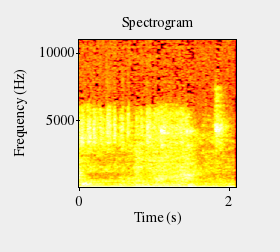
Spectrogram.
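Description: A steady low hum on an old tape recording of a room, with faint scratching in the first half, the sound of a marker drawing on paper.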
